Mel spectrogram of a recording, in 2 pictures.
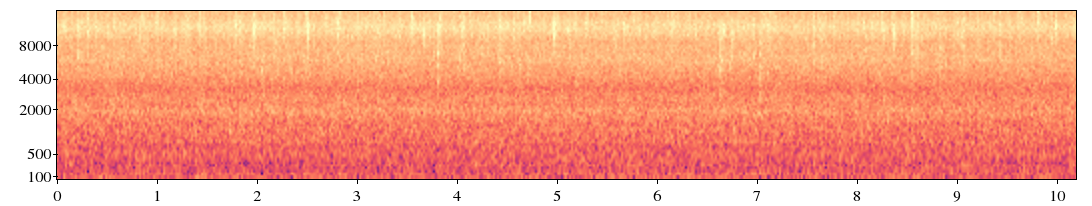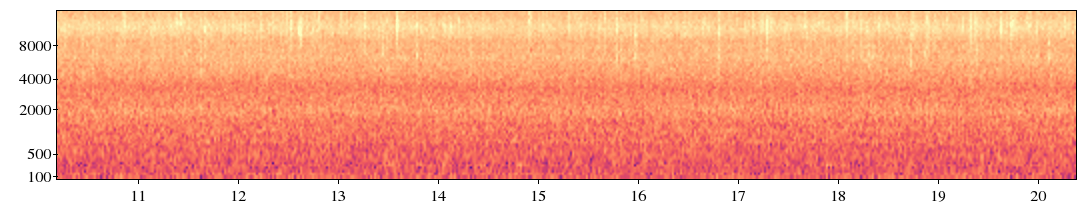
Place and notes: Rain sound2
愛知 豊田 rain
